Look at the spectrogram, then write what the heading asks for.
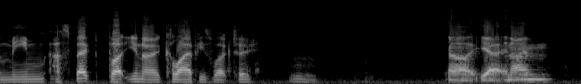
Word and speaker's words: Calliope: Calliope. Alright. Believe it or not, Posadas Pac-Man pronounced the name the first time right, and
